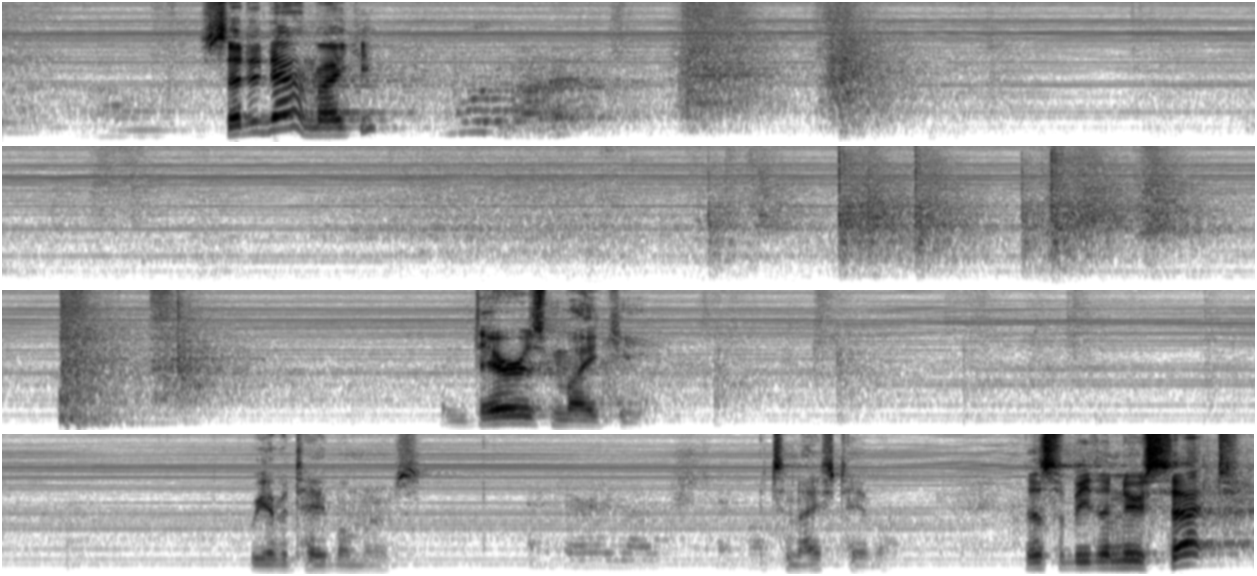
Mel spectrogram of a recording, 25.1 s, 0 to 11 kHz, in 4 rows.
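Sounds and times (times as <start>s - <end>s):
electrical hum: 0.0s - 25.0s.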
